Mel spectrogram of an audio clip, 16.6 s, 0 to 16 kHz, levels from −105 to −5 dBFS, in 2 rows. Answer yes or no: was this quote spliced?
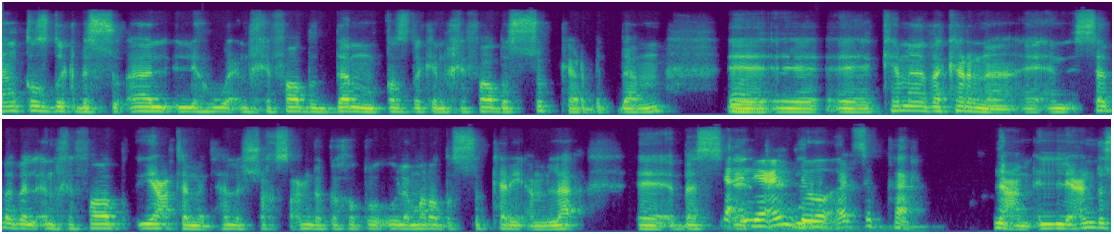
no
